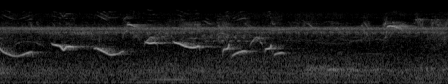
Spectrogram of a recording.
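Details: Rufous-bellied thrush in full song, a sequence of fluting whistled phrases with rising and dropping slurs, several notes per second, backed by a constant high-pitched insect drone.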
